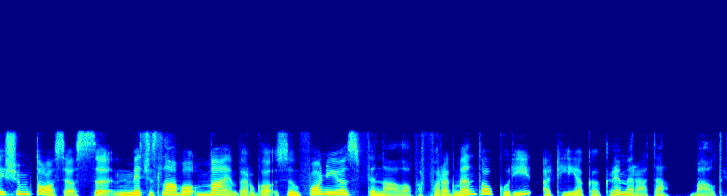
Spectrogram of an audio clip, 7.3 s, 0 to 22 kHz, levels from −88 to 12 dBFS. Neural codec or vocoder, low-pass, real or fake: codec, 16 kHz, 1 kbps, X-Codec, HuBERT features, trained on LibriSpeech; 7.2 kHz; fake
